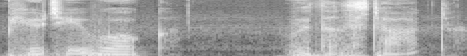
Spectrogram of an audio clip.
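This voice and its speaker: A woman's voice: sits low, fairly even intonation, low-quality recording. Whispering woman narrating a bedtime story. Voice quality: breathy whisper. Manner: gentle, slow, soothing.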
